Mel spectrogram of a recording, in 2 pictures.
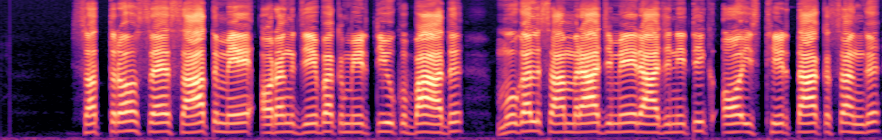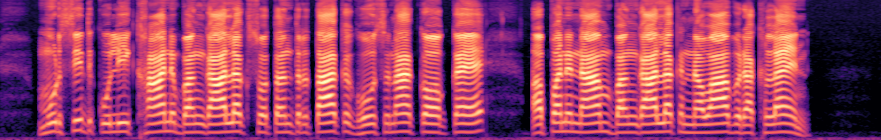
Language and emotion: Maithili, neutral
